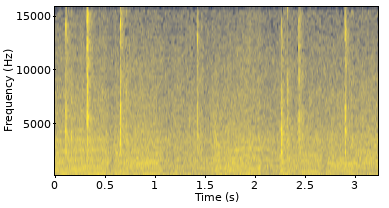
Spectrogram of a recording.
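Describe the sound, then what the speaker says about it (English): Ferrari Testarossa in Gran Turismo 7 holding a steady, loud engine drone with faint tyre noise, continuous throughout with no pauses. "Ferrari Testarossa."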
